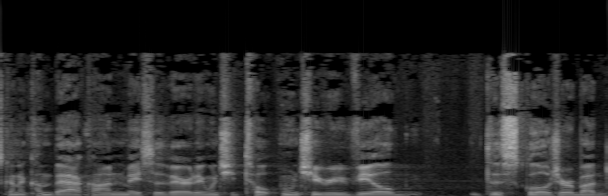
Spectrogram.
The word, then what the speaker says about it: Mesa Verde: She takes that Mercedes girl. I'm not saying that right. Mesa Verde. I said it wrong.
